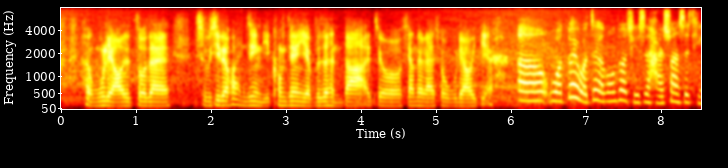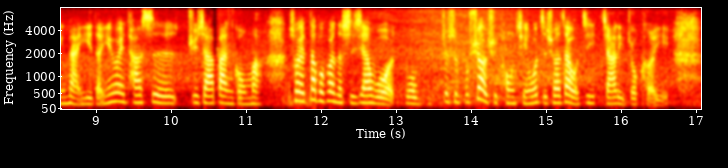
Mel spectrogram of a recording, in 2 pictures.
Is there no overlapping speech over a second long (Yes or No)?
Yes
